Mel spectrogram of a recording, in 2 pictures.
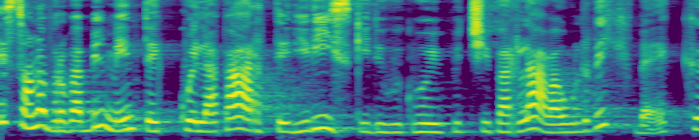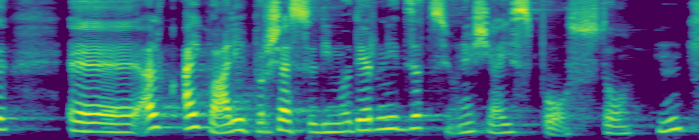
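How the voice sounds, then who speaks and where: A woman with a medium pitch talks at a fairly slow pace with lively intonation against a quiet background. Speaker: sociologist, academic speaker; speaker. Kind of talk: conference talk. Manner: hesitant, many fillers. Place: hall. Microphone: podium.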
